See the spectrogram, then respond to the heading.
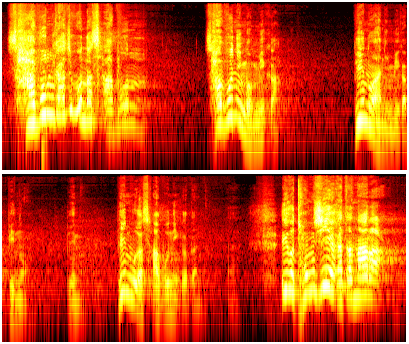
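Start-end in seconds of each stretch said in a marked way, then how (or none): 0.1-1.7 much higher, louder Gyeongsang insistence; impatient Gyeongsang repeat. Retold or imitated. Mother-in-law correcting the daughter-in-law, impatient high Gyeongsang. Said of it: "화분인 줄 알고 들고 왔더니". 8.6-10.0 loud, high Gyeongsang order; Gyeongsang mother-in-law. Retold or imitated. Mother-in-law ordering her daughter-in-law, loud Gyeongsang dialect. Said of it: "경상도 시어머니가".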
